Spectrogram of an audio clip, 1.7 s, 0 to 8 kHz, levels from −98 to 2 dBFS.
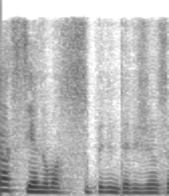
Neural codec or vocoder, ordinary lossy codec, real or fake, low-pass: codec, 16 kHz in and 24 kHz out, 0.4 kbps, LongCat-Audio-Codec, two codebook decoder; MP3, 48 kbps; fake; 7.2 kHz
